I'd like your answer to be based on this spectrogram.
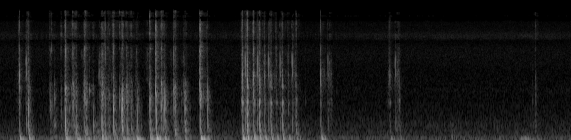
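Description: A hand types with its fingertips on a compact plastic mechanical keyboard fitted with plastic cat-face keycaps, pressing the keys repeatedly. Quick runs of soft, deep, muted clacks come in bursts, separated by short pauses. The typing thins out into a few isolated taps near the end.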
